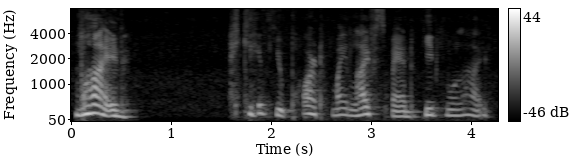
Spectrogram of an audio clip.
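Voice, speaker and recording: A man's voice: a little high, moderate pace, a little mellow, breathy edge. A man voicing a proud, defensive young male villain in an ASMR roleplay who swears when flustered, over faint rain. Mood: heated, defensive. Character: proud tsundere young male villain, gruff but smitten.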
